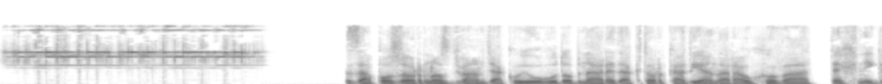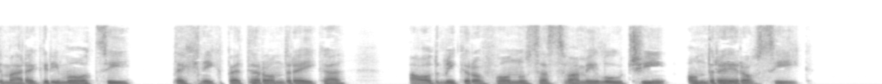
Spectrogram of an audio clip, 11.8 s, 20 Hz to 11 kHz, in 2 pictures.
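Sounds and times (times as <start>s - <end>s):
small hand bell ringing: 0.0s - 1.8s
speech: 2.3s - 11.4s.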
